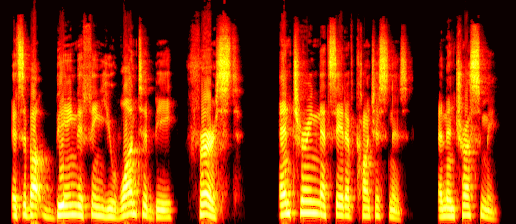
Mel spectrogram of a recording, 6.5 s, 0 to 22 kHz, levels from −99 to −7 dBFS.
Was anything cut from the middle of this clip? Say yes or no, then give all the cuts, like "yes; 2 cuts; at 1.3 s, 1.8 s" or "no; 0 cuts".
no; 0 cuts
